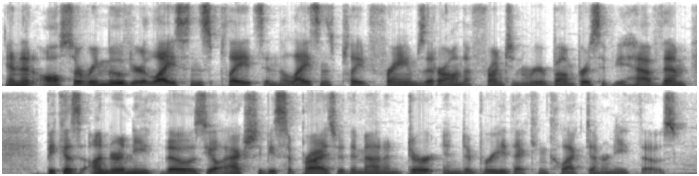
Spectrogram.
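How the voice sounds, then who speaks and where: A man's voice: on the low side, fairly even intonation, fast talker, gravelly, fairly bright tone. A man narrating a car detailing video as voice-over, explaining each cleaning step and giving tips. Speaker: car detailing channel host.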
